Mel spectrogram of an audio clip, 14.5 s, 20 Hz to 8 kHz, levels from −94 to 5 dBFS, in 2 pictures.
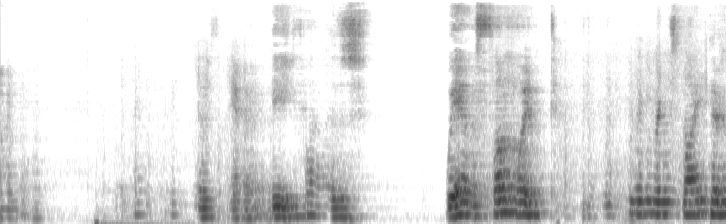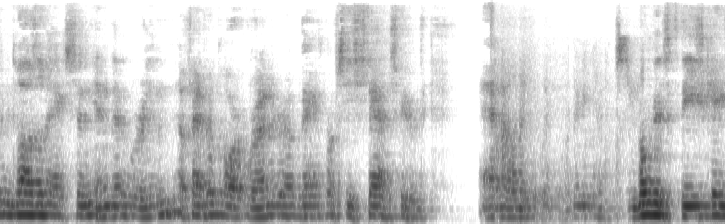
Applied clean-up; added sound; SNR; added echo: neural mask model DeepFilterNet 3.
